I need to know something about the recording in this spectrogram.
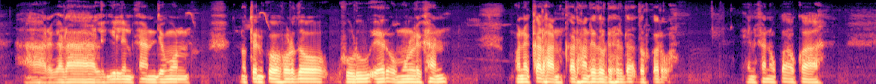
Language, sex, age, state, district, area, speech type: Santali, male, 45-60, Jharkhand, Seraikela Kharsawan, rural, spontaneous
